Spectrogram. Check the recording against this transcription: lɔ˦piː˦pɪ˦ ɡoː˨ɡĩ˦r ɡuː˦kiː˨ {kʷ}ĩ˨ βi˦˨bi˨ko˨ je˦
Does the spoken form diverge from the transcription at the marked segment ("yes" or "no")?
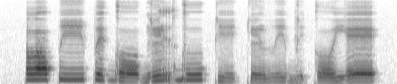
yes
